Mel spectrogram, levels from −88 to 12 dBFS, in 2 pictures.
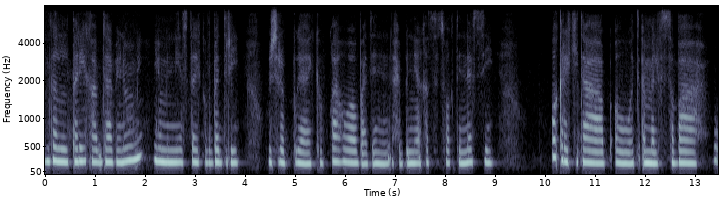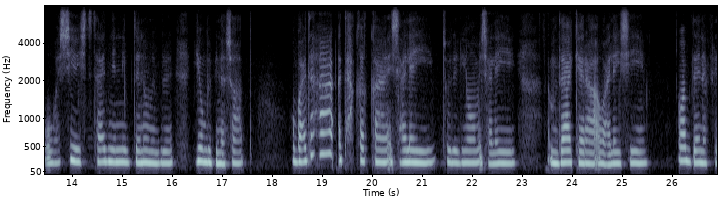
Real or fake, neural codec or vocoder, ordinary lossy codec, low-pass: real; none; Opus, 24 kbps; 7.2 kHz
